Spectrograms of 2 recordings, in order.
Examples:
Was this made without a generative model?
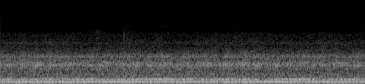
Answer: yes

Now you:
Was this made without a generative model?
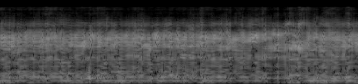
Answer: no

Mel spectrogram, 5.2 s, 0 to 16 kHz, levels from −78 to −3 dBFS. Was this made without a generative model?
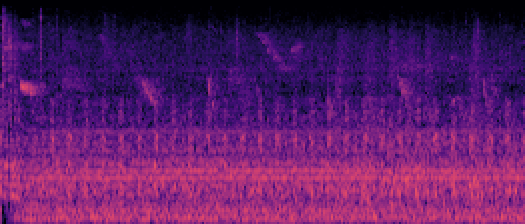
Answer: yes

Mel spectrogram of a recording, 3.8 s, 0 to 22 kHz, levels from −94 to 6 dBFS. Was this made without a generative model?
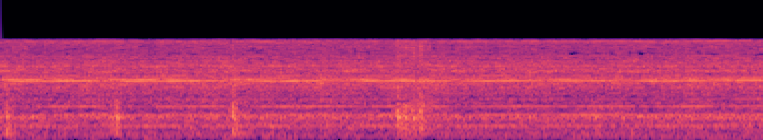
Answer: yes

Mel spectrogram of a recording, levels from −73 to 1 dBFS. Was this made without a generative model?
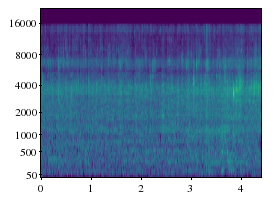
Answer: no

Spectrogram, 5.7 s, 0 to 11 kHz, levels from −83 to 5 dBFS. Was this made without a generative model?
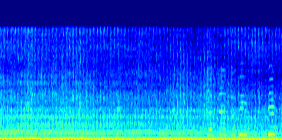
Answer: yes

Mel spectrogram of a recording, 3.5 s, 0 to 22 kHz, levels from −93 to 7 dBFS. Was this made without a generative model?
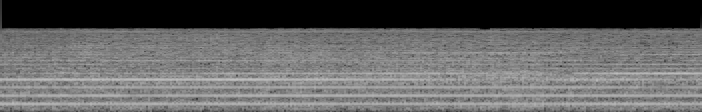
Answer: yes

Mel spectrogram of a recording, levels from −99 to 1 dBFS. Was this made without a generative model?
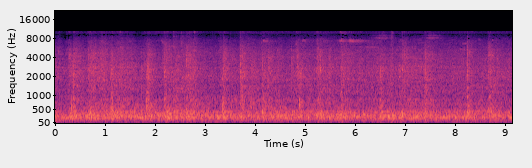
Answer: yes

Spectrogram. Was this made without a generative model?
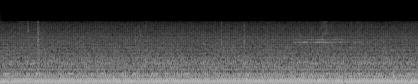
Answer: no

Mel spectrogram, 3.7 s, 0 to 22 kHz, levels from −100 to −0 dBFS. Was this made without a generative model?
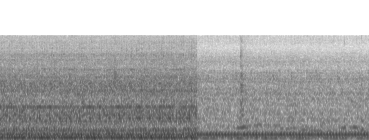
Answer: yes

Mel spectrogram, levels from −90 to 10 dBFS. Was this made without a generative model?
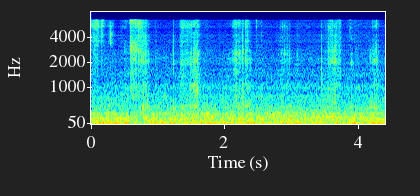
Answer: no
